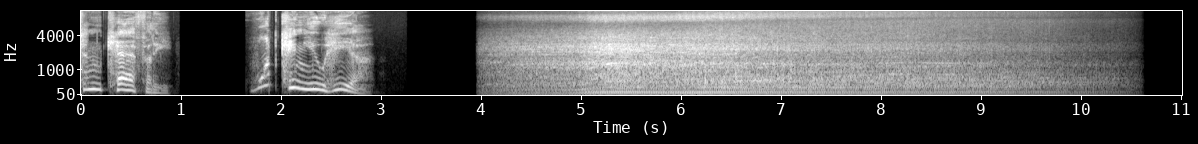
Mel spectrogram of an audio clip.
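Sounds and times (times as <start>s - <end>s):
speech: 0.0s - 1.0s, 1.7s - 3.0s
car engine idling and revving: 4.0s - 10.6s.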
